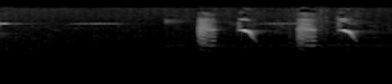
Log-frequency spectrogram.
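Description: Desert wheatear giving two short phrases about a second apart, each a harsh, hissing rasp followed by a thin whistle sliding steeply downward. A faint high tone is heard beforehand.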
